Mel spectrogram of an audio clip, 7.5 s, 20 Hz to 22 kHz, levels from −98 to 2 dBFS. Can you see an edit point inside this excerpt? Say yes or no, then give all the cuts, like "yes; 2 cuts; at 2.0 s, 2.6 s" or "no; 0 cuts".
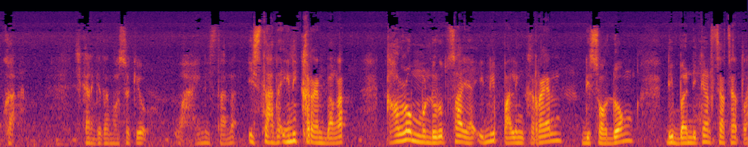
no; 0 cuts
